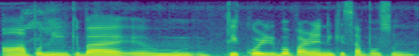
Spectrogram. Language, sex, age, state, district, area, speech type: Assamese, female, 18-30, Assam, Golaghat, urban, spontaneous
